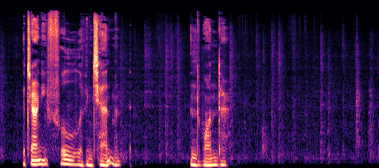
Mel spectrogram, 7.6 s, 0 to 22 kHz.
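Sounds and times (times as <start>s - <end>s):
train running on rails: 0.0s - 7.5s
train wheels clickety-clacking over track joints: 0.0s - 7.5s
speech: 0.5s - 2.6s, 3.8s - 4.7s.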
